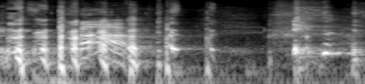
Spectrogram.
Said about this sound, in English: Sorry. Irritating my cough.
